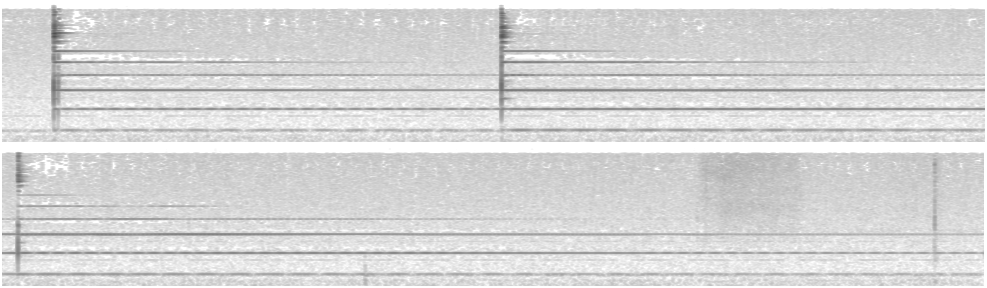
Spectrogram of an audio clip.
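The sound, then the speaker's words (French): A meditation bell is struck three times at steady intervals, each clear strike adding to a rich, sustained ringing tone that hums on and slowly fades, with no voices. “Je vous invite à vous laisser entendre le son de la cloche, vous laisser vivre cette expérience-là.”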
